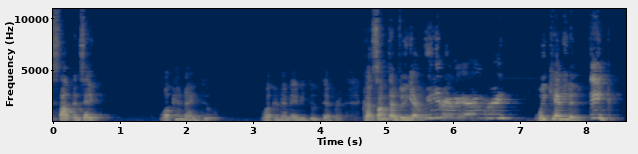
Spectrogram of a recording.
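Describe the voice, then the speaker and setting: A man leading a children's story time as a teacher, reading aloud and asking the listeners simple questions in an animated way. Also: sits high. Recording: roomy, echoey sound.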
